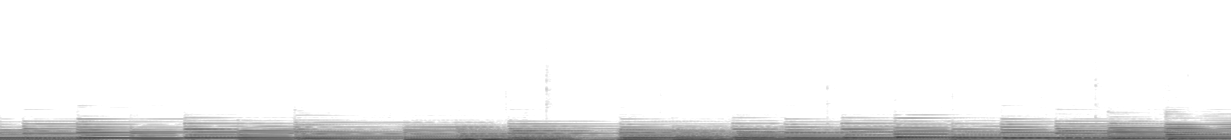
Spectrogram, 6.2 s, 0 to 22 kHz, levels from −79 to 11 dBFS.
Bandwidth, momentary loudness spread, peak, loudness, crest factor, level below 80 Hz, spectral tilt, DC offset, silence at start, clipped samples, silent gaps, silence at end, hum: 4 kHz; 5 LU; -10 dBFS; -24 LUFS; 14 dB; -44 dBFS; -11 dB/octave; under 0.1%; 0 s; under 0.1%; none; 0 s; none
